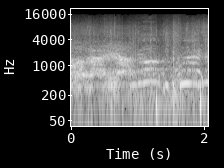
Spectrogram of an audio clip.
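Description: Several voices shouting and calling over one another, players and a small crowd at a minifootball match, with a single thump near the end.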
